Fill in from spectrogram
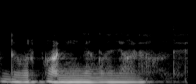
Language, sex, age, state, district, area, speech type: Dogri, male, 30-45, Jammu and Kashmir, Udhampur, rural, spontaneous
